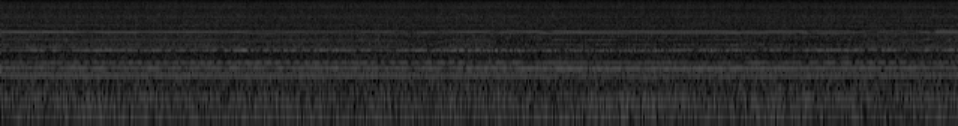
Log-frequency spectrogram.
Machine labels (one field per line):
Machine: pump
